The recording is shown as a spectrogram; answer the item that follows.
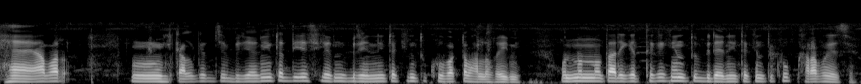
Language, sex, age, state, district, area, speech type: Bengali, male, 18-30, West Bengal, Birbhum, urban, spontaneous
